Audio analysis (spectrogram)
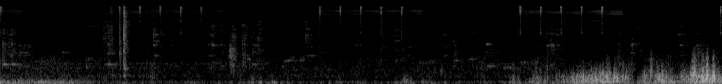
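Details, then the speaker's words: Toy hauler RV refrigerator on gas: igniter clicks sharply about twice a second with no flame catching before the control module times out; check for 12–13 V DC on the two module wires to the gas relay while it clicks. "these two wires that come from the module are turning this on okay if you hear it clicking like this well actually it just timed out"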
